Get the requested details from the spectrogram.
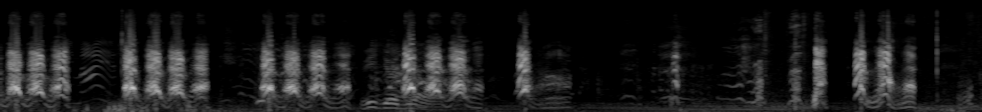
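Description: A German Shepherd puppy gives bursts of sharp, high, yappy barks in quick runs of three or four.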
